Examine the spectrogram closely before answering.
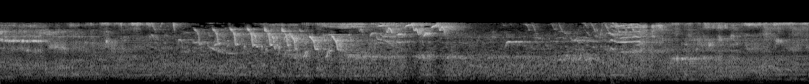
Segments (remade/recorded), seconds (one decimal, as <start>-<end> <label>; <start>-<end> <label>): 0.0-1.5 remade; 1.5-6.4 recorded; 6.4-8.1 remade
